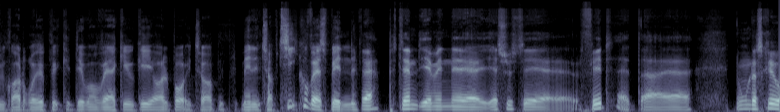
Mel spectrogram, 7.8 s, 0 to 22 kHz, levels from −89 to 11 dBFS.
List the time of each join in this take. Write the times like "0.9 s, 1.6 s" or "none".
none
